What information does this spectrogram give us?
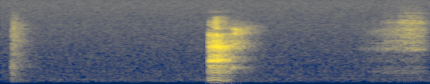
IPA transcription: a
